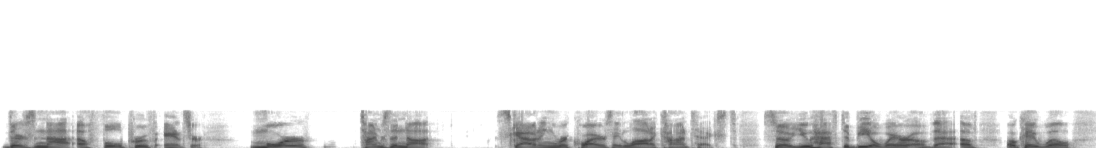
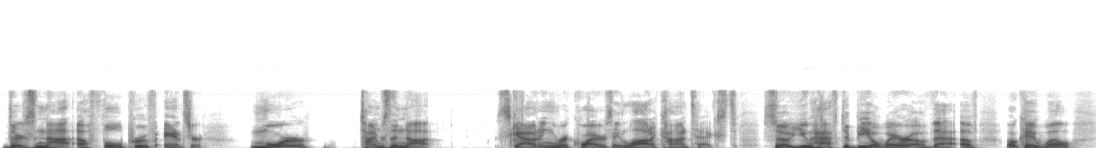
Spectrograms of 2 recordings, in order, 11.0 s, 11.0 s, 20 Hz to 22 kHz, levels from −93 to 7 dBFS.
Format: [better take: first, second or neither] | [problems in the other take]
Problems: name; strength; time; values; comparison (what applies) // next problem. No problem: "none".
second | garbled, watery; badly; nothing above 5.5 kHz; slightly in the second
